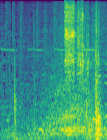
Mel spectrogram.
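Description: Someone climbing into a van through its open door: a brief scuffing rush about a second in, then a sharp knock just before the end. A faint high beep repeats in the background.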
